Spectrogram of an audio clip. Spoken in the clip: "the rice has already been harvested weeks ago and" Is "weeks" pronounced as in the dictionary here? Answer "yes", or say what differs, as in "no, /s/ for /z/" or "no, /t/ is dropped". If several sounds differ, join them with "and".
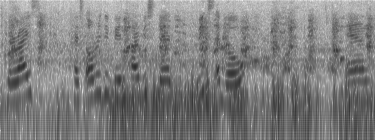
yes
